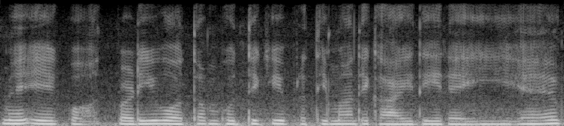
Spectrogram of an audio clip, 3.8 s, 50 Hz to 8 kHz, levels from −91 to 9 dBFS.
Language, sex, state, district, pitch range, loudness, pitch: Hindi, female, Uttar Pradesh, Jalaun, 185-205 Hz, -13 LUFS, 195 Hz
